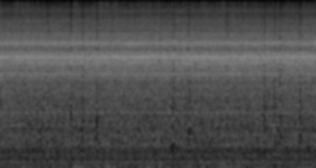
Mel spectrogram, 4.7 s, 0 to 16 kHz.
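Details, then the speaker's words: 1978 Dodge D200 crew cab, 318 V8, abandoned 17 years and supposedly having a broken crankshaft, first run after priming carburetor with gas: steady even idle with smooth rumble, no knocks or clatter; runs well. "I don't hear any noises, so I'm curious about the supposed broken crankshaft. It sounds to me like a pretty good running motor."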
